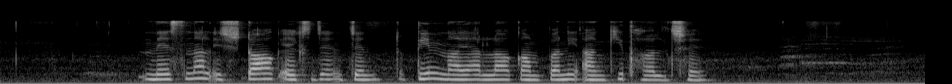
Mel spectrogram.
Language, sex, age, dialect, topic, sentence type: Magahi, female, 51-55, Northeastern/Surjapuri, banking, statement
